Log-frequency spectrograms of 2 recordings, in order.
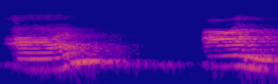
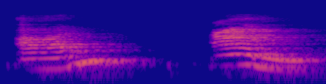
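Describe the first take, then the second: Both takes have the same delivery.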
